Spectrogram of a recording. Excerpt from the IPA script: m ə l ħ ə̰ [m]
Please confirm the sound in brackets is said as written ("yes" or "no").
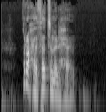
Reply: yes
